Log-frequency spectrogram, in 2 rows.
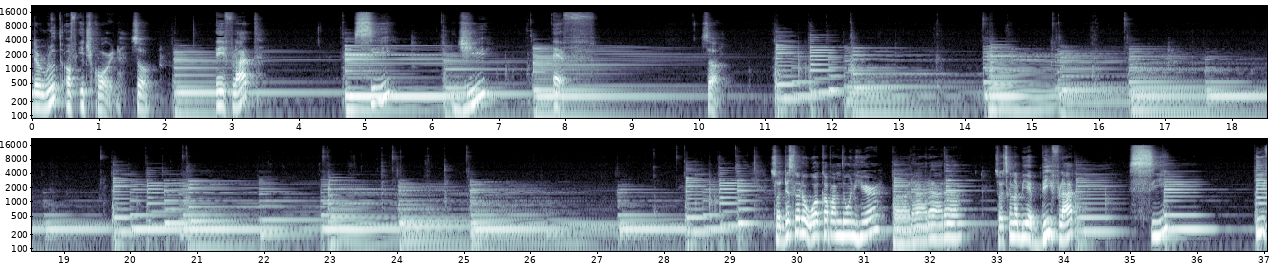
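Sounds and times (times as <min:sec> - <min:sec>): digital piano chords: 0:00.0 - 0:37.0.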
